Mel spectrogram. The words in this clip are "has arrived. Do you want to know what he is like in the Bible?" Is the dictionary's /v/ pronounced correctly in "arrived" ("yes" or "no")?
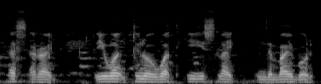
no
